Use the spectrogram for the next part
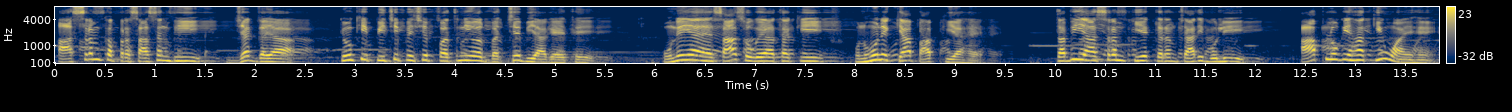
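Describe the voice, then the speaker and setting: A man's voice: sits high, lively intonation, unhurried. A man narrating a scripted, sentimental moral story in an earnest, dramatic way. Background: background music.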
